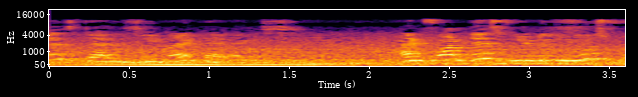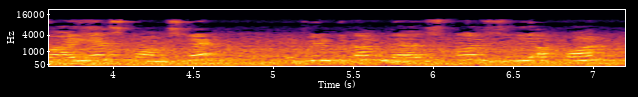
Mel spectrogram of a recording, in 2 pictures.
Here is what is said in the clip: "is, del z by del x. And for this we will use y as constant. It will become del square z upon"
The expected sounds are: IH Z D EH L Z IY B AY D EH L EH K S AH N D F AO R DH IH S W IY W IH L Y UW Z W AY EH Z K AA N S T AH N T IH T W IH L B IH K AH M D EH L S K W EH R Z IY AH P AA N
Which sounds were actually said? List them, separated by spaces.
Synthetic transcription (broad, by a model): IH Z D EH L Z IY B AY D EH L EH S AH N D F AO R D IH S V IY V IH L Y UW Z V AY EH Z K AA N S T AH T IH T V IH L B IH K AH M D EH L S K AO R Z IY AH P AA N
